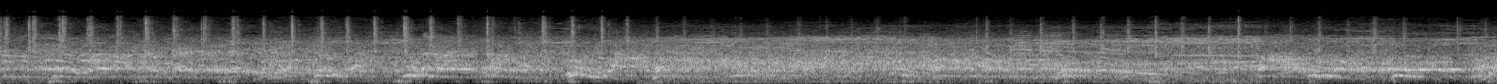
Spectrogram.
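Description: Aboriginal war cry: wooden sticks clacked together about three times a second under shouting men's voices and a stadium crowd. The clacking fades out about eight seconds in, leaving the crowd and voices.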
